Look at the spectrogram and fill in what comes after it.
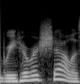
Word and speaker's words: Rita Rochelle: First, my name, Rita Rochelle, is spelled R-I-T-A-R-O-C-H-E-L-L-E.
